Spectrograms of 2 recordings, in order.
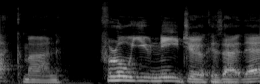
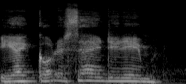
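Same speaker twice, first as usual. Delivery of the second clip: put-on Cockney accent. Quoting a line from a television show, cockney impression. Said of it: "that's my Cockney impression".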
